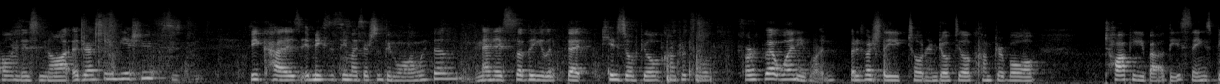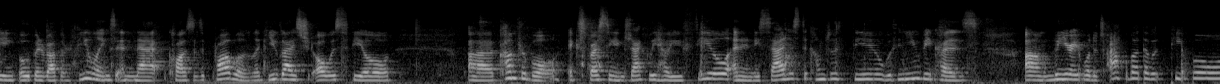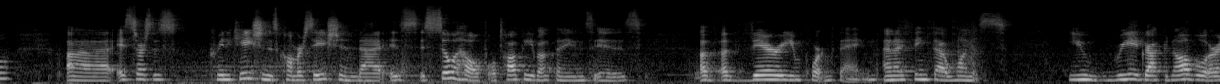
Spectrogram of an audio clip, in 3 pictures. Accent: Pennsylvania, United States; moved away; where I grew up in Pennsylvania, I'm only maybe 30 or 40 minutes away from Lake Erie

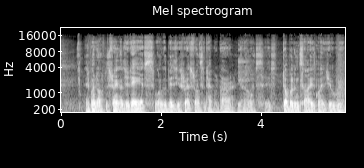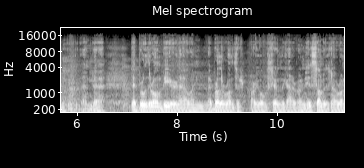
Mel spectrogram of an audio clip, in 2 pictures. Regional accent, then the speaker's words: Leitrim, Connacht, Ireland; moved away; we grew up on in Leitrim

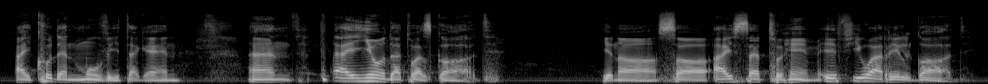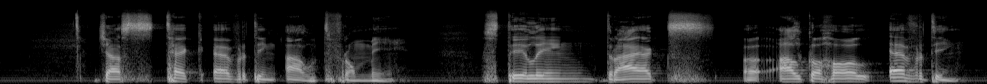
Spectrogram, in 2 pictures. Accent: Mozambique; moved away as an adult; also born or lived in South Africa; I was born in Mozambique

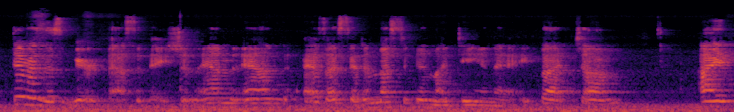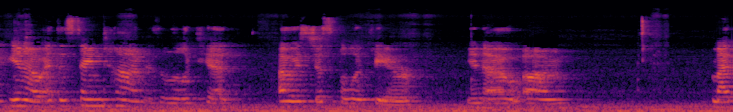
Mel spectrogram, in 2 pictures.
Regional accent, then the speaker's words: Tennessee, United States; moved away; I was also born and raised in Tennessee

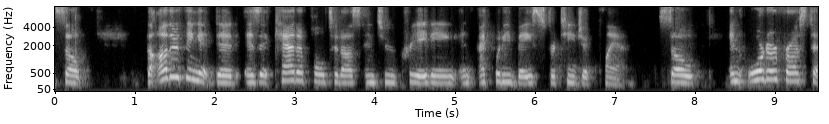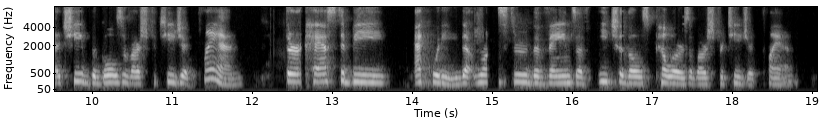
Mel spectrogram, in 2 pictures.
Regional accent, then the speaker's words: Wayne, Michigan, United States; I grew up in Wayne, Michigan, attended Wayne Memorial High School

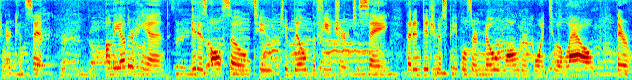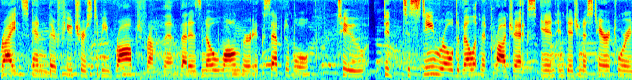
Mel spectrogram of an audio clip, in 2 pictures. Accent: United States; I'm from the Dene Nation

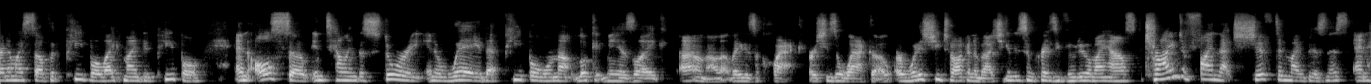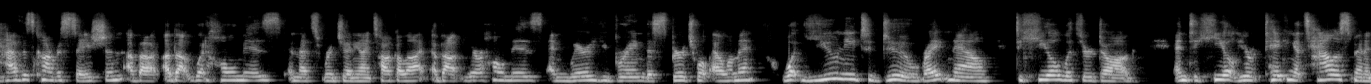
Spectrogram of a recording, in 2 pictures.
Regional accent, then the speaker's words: United States; I'm American

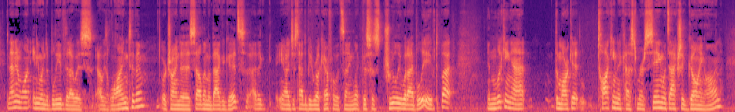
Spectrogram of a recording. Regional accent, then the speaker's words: Chicago, Illinois, United States; moved away as an adult; also born or lived in Los Angeles; growing up in Chicago

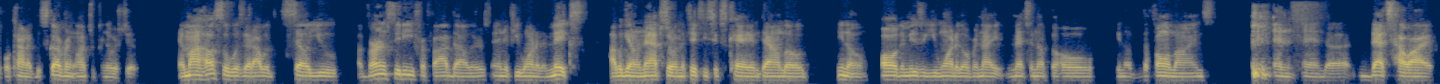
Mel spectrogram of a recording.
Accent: Rockville, Maryland, United States; also born or lived in Washington, District of Columbia, United States; I'm from Washington, DC, Nigerian American, first generation. So I grew up right outside DC in the suburbs of Rockville, Maryland

